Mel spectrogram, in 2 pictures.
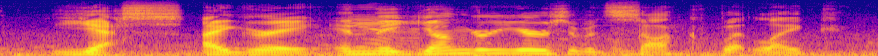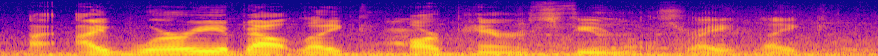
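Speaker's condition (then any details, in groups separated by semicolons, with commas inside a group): No condition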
